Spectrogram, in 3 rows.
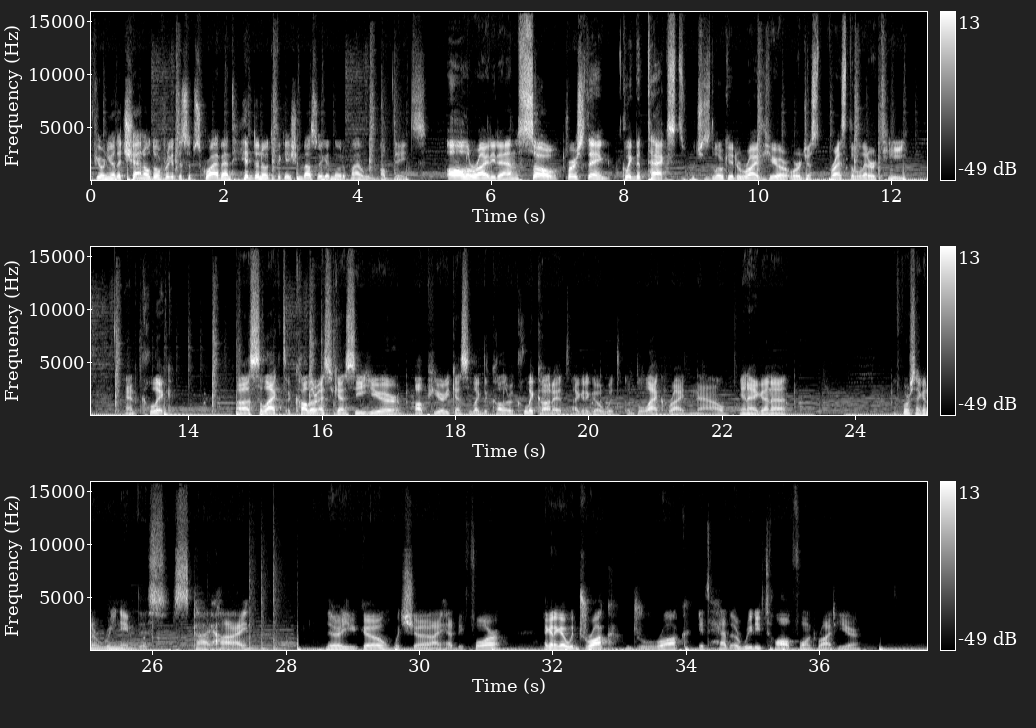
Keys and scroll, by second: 25.7 ctrl+a, 26.8 Caps_Lock, 27.4 s, 28.2 h, 30.4 ctrl+a, 32.9 d, 33.1 r, 33.3 u, 33.5 k.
